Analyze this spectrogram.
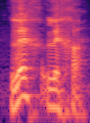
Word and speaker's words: Lech Lecha: It's Lamed and then Chaf. Lech Lecha. It's pronounced differently, but if you look at the Torah scroll, you can't see the difference.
